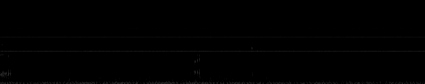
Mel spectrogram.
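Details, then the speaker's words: Wireless mic audio during live stream: constant thin high-pitched whine under room sound, unchanging; ground loop noise, which occurs when the wireless mic is plugged in. "now i've learned not to plug it in otherwise you end up with that nasty ground loop sound what i'm glad is now gone"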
